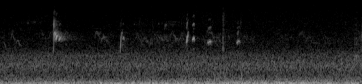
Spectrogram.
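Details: A Carolina wren, approaching the recordist near a creek bank on an off-trail walk during a winter Christmas Bird Count, gives a few short, high peeping notes spaced irregularly over low, steady background rumble.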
